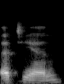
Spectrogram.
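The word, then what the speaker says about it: Étienne: But it also helps people pronounce it because they pronounce it Etienne, Etienne, Etienne. Etienne. So yeah. I've been before ATMs. It was AT&T, so or B12. So it's with the little umlaut, people get Etienne, and that's how it's pronounced, Etienne.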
